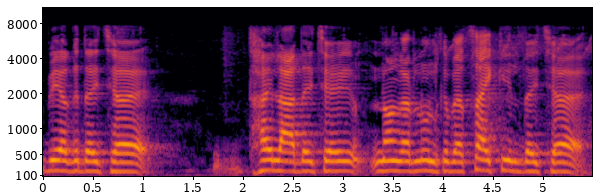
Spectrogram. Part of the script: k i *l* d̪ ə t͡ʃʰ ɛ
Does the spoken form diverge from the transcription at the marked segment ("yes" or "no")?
no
